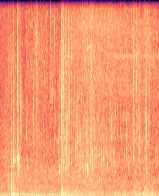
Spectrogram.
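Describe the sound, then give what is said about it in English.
Cold water runs steadily from a tap into a sink, splashing over a ham being rinsed after eight days in brine to remove excess surface salt, with a few brief louder gushes near the start; no voices. “What we want to do is rinse off the surface with cold water.”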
